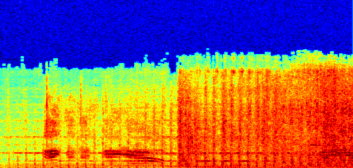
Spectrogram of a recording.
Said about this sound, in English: The gunman in the helicopter rakes Nathanson with machine gun fire.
